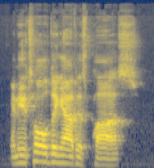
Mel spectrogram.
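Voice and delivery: plain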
